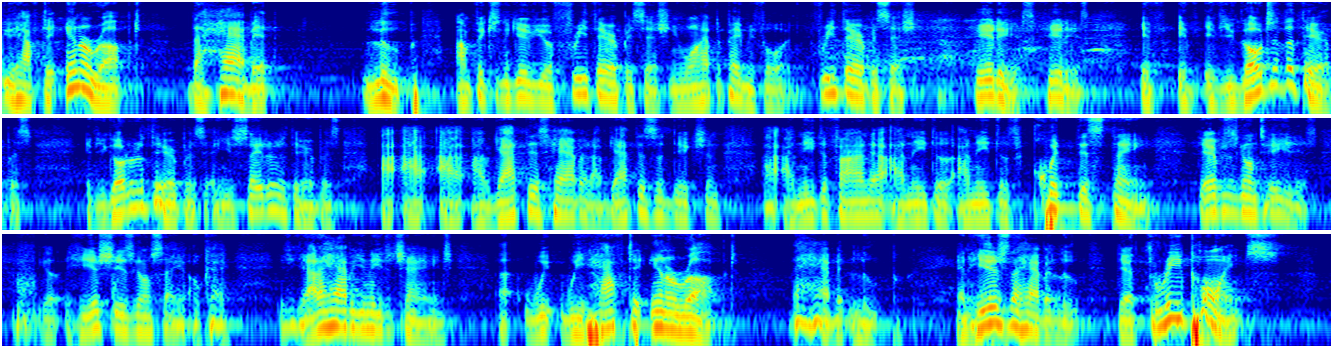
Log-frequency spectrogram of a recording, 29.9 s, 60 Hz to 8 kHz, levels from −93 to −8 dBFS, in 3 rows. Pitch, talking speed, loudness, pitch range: 120 Hz, 245 wpm, -39 LUFS, 95-145 Hz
